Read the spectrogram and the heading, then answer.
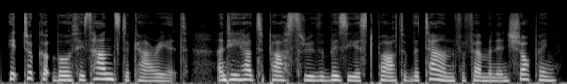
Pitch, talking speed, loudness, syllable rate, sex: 195 Hz, 255 wpm, -19 LUFS, 5.8 syllables/s, female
